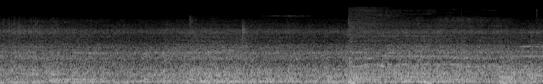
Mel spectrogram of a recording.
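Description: Passenger train coaches rolling past close by, a steady rumble of steel wheels on the rails.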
